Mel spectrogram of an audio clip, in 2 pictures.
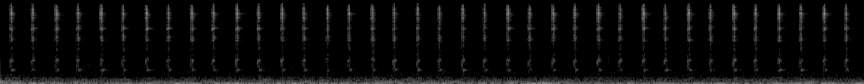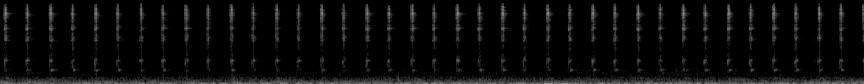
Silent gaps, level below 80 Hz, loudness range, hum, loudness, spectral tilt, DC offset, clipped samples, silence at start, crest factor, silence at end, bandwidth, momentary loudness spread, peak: none; -44 dBFS; 3 LU; none; -33 LUFS; -1 dB/octave; under 0.1%; under 0.1%; 0 s; 30 dB; 0 s; 19 kHz; 6 LU; -6 dBFS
